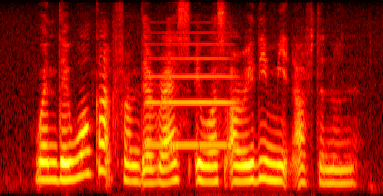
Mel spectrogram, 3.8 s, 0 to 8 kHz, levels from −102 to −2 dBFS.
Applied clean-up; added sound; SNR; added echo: none; Wind instrument, woodwind instrument; 12 dB; none.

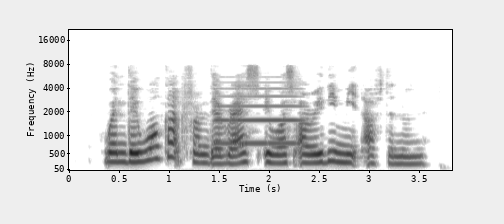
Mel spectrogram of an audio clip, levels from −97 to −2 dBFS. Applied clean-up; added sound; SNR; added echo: classical method Wiener filter.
